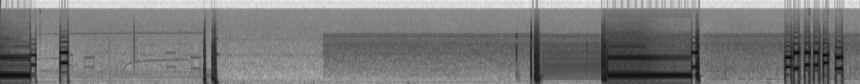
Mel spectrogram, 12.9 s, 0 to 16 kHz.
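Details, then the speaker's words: Normal crossbar ringback: a steady, slightly gurgly ring burst of about a second and a half, clean and even; the gurgle comes from equipment on the line. Shown for comparison with subtly off ringtones on a crossbar 1. "Ah, there. Now see, doesn't that somehow feel better? It's gurgly because of the equipment on the line, but it's the real item."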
